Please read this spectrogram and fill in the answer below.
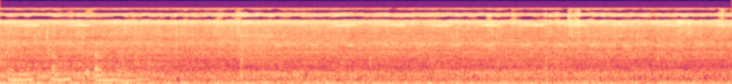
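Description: Slices of cow udder sizzling on a charcoal grill grate as a faint, steady hiss, with a few light clicks as forks turn the pieces.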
